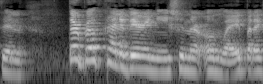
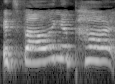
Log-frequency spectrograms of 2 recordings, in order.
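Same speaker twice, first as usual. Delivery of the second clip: mock high, tearful crying voice; 10 semitones higher, 4 dB louder than usual. Retelling a tearful phone call with the director: retelling own crying words. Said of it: "and I was crying".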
